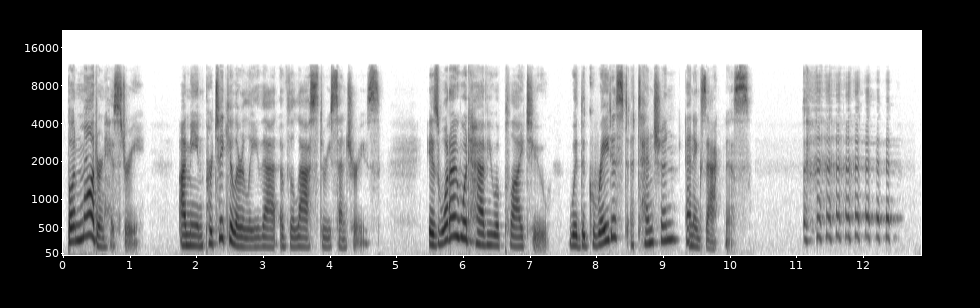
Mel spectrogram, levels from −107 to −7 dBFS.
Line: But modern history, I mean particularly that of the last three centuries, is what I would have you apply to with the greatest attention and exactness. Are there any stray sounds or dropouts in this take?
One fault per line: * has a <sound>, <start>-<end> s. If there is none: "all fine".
* has a laugh, 11.1-12.6 s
